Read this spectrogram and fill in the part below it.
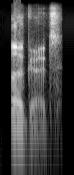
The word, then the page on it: ergot: British English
